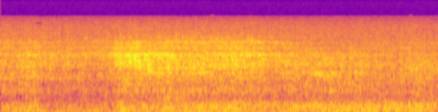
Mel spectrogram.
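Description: Faint, steady street noise of traffic, with a slight swell of hiss about a second in.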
